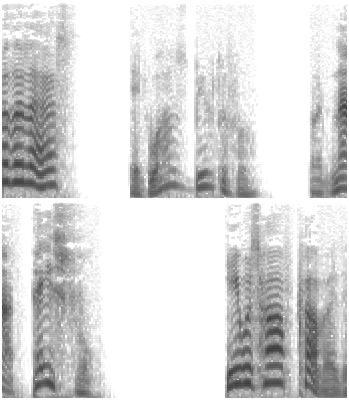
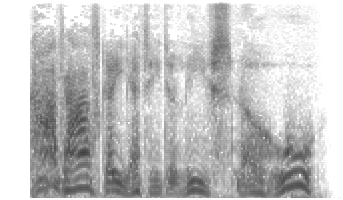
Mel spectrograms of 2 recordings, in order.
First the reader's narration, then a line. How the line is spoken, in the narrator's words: whispered Lutzer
